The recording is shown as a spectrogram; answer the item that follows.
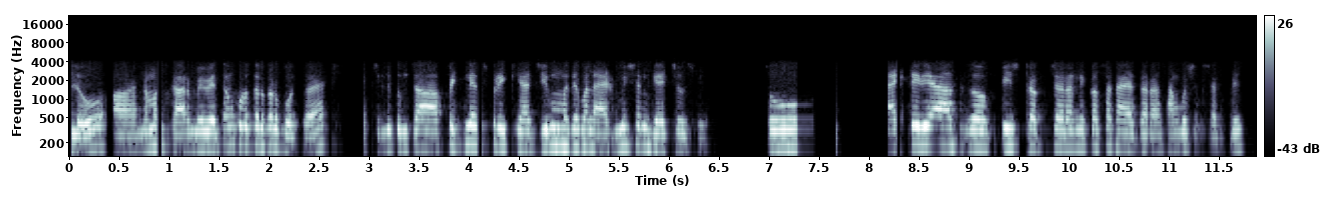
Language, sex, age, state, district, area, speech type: Marathi, male, 18-30, Maharashtra, Sindhudurg, rural, conversation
